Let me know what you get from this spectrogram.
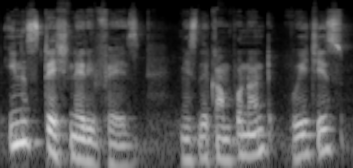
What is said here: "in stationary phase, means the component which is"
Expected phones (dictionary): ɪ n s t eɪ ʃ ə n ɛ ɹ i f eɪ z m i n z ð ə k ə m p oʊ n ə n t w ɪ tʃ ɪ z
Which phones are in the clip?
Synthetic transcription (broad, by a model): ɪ n s t eɪ ʃ ə n ɛ ɹ i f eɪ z m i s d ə k ə m p oʊ n ə n t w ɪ tʃ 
